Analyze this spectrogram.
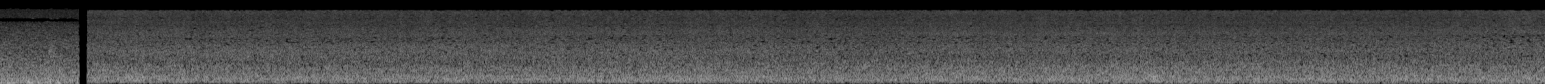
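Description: Floodwater rushing down a street in a torrent: a steady, even rush of water. Under a second in, a brief stretch of louder, deeper storm wind and rain cuts off sharply.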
